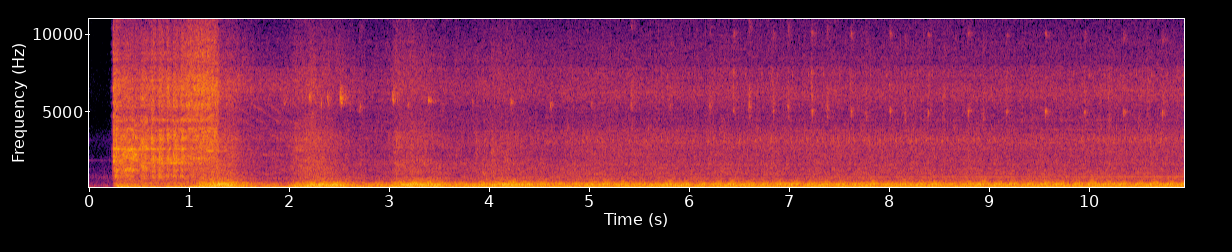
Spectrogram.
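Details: Gen 1 non-VVTi Lexus 1UZ-FE V8 jetboat on Link Atom ECU, EGR deleted, previously running on 6 cylinders: after repair, cranks briefly, catches first try and settles into smooth, even V8 idle with no stumble or skip.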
